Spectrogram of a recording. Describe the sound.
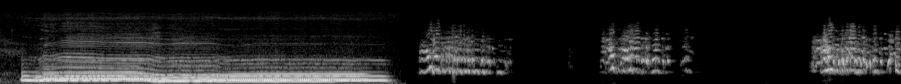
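Turkeys gobbling in three rapid, rattling bursts spaced a second or two apart. They follow a loud, sustained harmonic tone that fills the first four seconds.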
